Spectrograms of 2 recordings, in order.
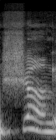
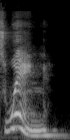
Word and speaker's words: Hsiung: of the defendant and mispronouncing Wayne shung as Wayne's swing that's weird that's just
